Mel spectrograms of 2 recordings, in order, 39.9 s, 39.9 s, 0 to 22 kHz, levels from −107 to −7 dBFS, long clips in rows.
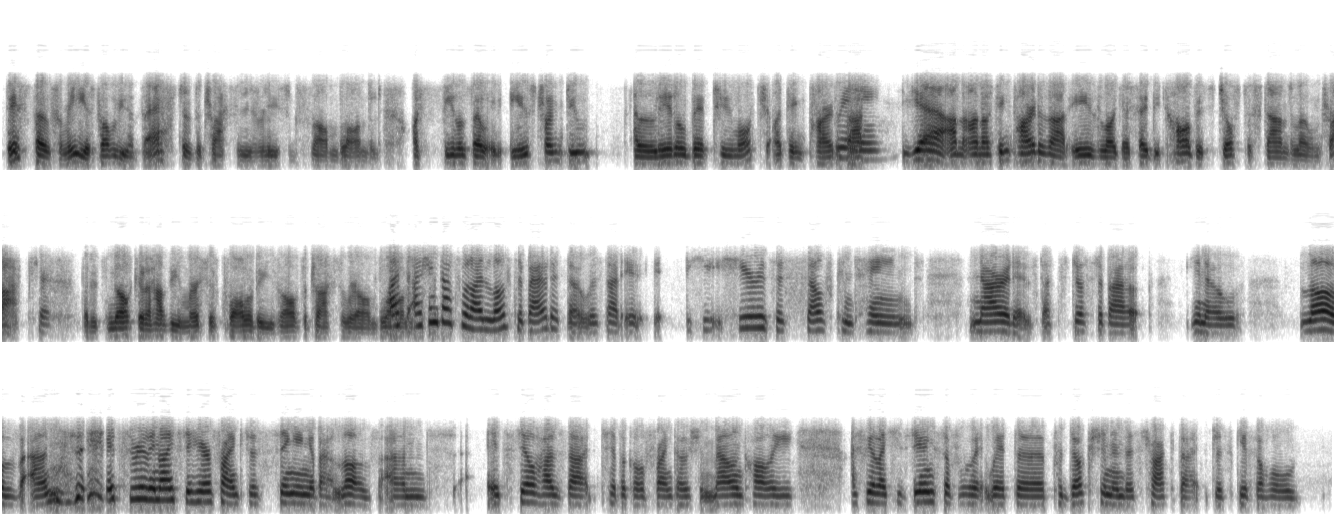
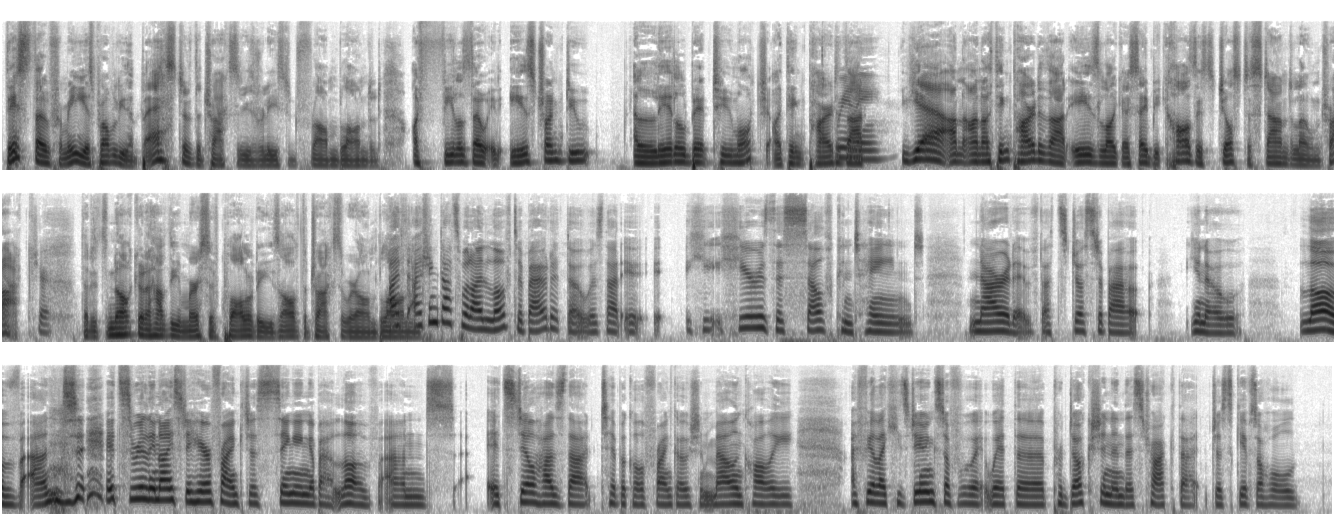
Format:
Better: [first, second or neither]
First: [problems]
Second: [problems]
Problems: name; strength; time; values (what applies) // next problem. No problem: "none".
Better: second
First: phone-call audio; poor line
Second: none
